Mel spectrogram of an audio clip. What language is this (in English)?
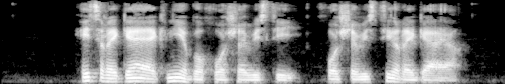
Central Kurdish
